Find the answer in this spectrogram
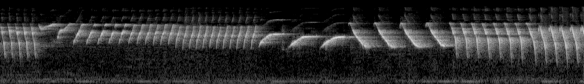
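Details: Belgian canary singing to stimulate other birds: long fast high trills, a few rising swoops, a run of falling whistled notes, and another rapid rolling trill, loud and continuous throughout.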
